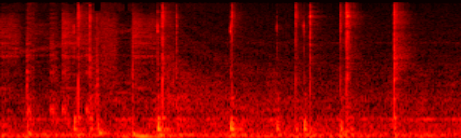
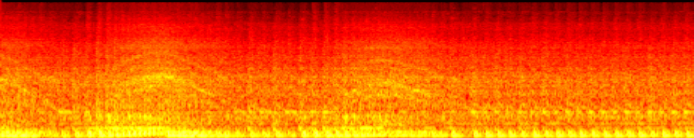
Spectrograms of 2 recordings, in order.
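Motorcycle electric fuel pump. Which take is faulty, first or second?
first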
